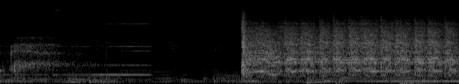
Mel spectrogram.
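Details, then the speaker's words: Richard Petty Superbird, V-code 440 six-pack Mopar untouched since last running in the 1970s: quick, even, free cranking with no catching or grinding; engine spins over freely, not yet primed with fuel. "it does crank over Royal what are you looking at fuel yeah why don't we prime it it's free cranked over quick so it should be able to spin enough to get some spark"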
